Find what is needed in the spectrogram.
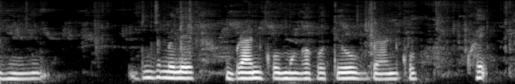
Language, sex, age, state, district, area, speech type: Nepali, female, 30-45, West Bengal, Alipurduar, urban, spontaneous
